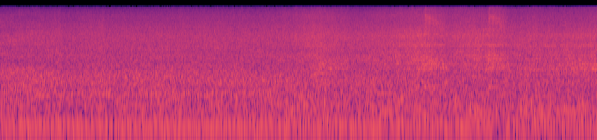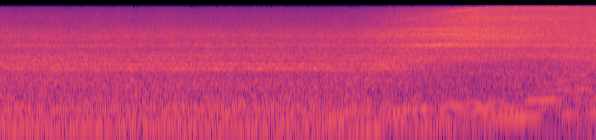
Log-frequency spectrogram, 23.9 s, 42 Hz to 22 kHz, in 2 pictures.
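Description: Turbocharged 2.0-litre F4RT four-cylinder of a Renault Twingo GT running on a rolling-road dyno, holding a steady engine note under a loud rushing noise. About 20 seconds in, the note climbs in steps and a high whine rises with it as the revs build.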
